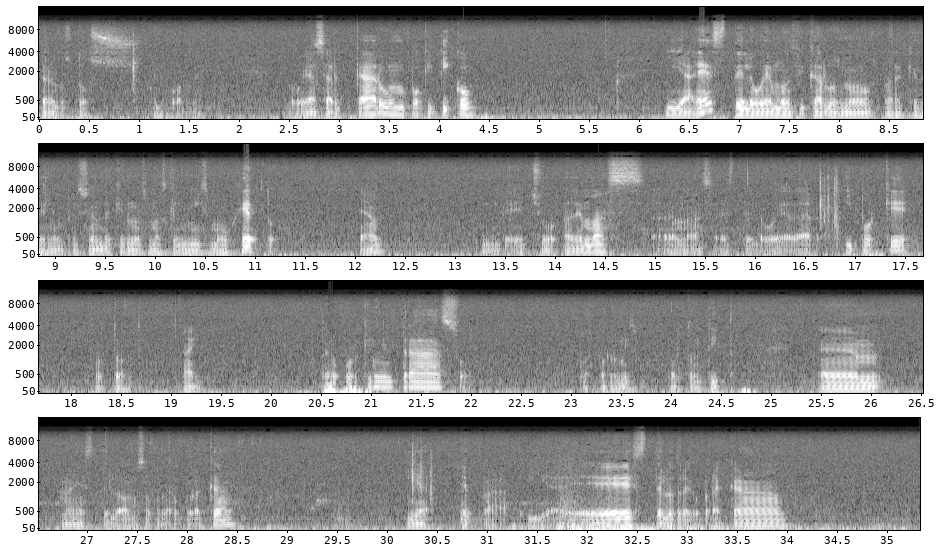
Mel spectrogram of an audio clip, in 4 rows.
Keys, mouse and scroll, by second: 0.3 click, 6.7 click, 7.9-12.7 drag, 13.7 click, 14.7-16.7 drag, 16.8 ctrl+z, 18.5 click, 21.1 click, 21.5 click, 22.7 click, 25.4-27.9 drag, 28.6-30.4 drag, 30.4 ctrl+z, 31.9-35.3 drag.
